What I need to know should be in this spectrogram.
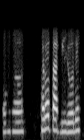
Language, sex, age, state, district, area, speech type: Manipuri, female, 30-45, Manipur, Kangpokpi, urban, conversation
